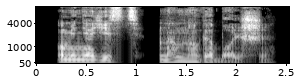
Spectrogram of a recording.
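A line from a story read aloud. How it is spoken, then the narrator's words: Grim. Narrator (Russian): мрачно сказала Мария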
